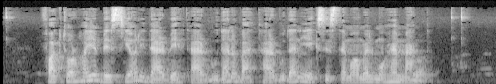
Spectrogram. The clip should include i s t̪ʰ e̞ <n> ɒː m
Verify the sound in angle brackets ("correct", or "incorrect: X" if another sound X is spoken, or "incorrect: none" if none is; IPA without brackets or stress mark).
incorrect: m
